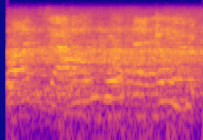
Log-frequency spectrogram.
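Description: Indistinct overlapping chatter of children's voices.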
